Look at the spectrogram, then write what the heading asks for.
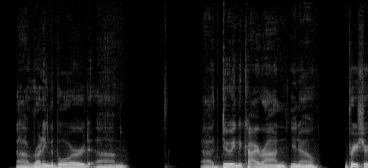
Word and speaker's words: Chiron: How do you pronounce? It is Chiron. Okay. Chiron.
